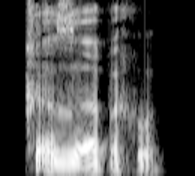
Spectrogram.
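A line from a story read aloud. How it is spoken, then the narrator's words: Snort, then explaining. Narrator (Russian): хмыкнул Сав и пояснил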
